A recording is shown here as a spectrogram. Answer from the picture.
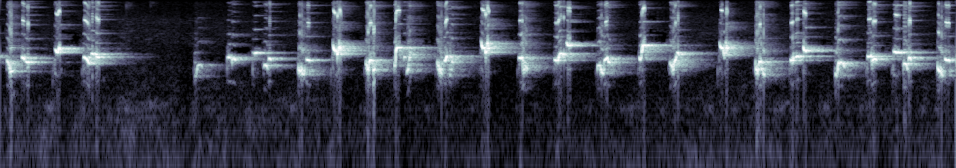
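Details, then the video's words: Yellow-vented bulbul lure call, used to draw other bulbuls toward the bird: loud clipped notes near one pitch repeated about three times a second, each a short sharp attack sliding into a flat whistled tail, one pause early on. "SUARA PIKAT BURUNG TRUCUKAN INI AKAN MENGHAMPIRI BURUNG ANDA"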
